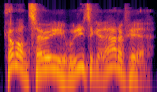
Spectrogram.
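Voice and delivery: loud, high urgent escape call. Acted. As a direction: hurry him out, loud and high. Escaping the villain.

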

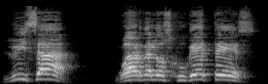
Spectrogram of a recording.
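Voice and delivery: loud mother calling from far; calling from kitchen. Acted. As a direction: shout the order across the house. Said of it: "dijo la madre de la niña desde la cocina".

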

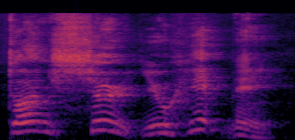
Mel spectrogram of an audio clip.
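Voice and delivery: high-pitched plea from a captive guard; cursing captive. A narrator's reading. Captive guard begging the riflemen not to fire, high-pitched cursing. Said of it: "Her captive guard cursed".

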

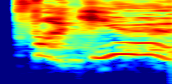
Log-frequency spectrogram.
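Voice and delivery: high yelled curse at another driver; mock road rage yell. Driver yelling at another car, mock yell. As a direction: shout it like a furious driver.

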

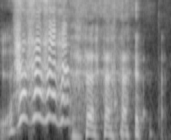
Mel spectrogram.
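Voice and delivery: ridiculous high-pitched laugh; Chris Gayle's laugh. Retold or imitated. Imitating a cricketer's laugh, absurd high cackle. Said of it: "his laugh is ridiculous".

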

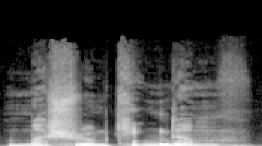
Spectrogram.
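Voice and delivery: grand hermit voice. Acted. Hermit names himself.

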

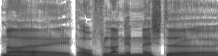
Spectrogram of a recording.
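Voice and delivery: slow, drawn-out ring announcer hype; Bruce Buffer. Acted. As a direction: stretch every word like a fight announcer. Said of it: "Bruce Buffer".

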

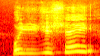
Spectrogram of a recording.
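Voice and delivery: high, startled challenge; baffled stranger snapping back; incredulous demand. Retold or imitated. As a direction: demand it like a stranger caught off guard. Confused guy confronting in supermarket.

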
